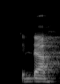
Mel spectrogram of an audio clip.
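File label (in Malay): "kedah", Malay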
